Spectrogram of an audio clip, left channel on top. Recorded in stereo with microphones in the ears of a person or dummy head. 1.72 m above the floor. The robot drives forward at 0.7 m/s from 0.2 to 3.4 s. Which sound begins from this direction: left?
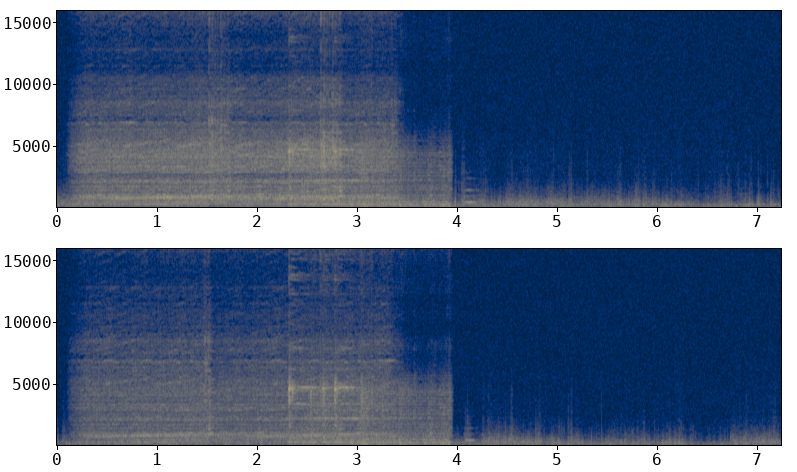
A flute, at 4.1 s.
